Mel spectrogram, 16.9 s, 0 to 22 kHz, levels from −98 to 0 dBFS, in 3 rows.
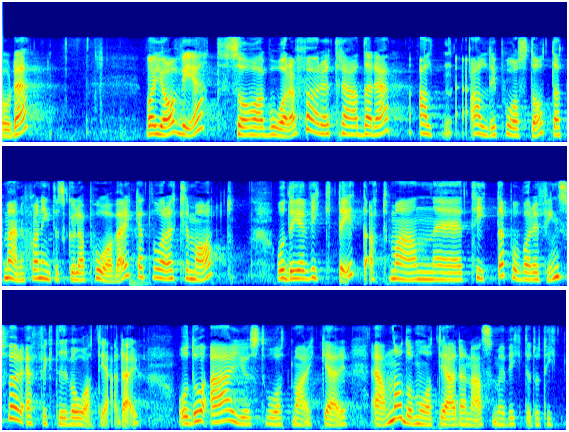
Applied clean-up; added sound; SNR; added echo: none; none; none; none.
